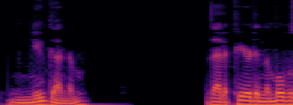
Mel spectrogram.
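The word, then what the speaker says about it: ν Gundam: on a mural raise RX 93v Gundam pronounced new Gundam that appeared in the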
